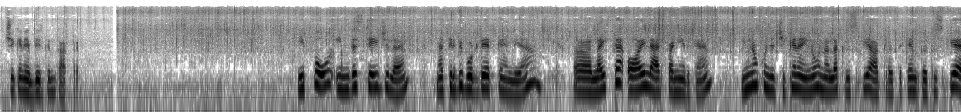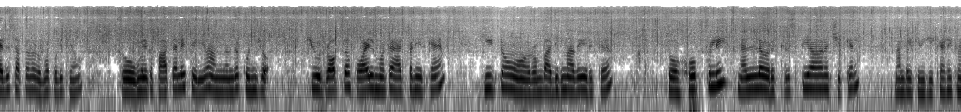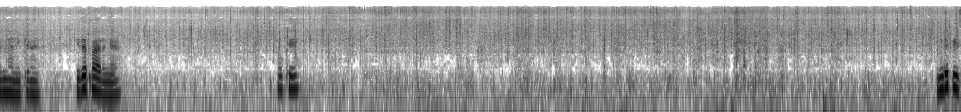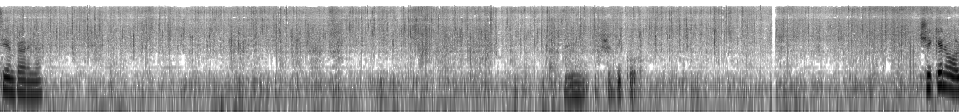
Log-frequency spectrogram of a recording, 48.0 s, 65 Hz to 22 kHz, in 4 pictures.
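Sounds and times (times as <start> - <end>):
person talking: 0.0 - 1.0, 3.7 - 19.7, 20.3 - 25.6, 27.5 - 27.8, 35.7 - 36.6, 43.1 - 44.1, 47.6 - 48.0
chicken sizzling on grill: 0.2 - 48.0.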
